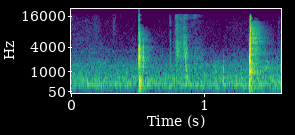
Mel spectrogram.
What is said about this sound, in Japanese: これはですね、うん、花崗岩の音ですね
